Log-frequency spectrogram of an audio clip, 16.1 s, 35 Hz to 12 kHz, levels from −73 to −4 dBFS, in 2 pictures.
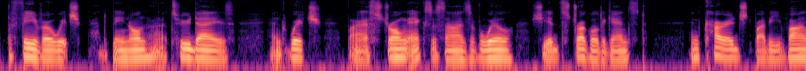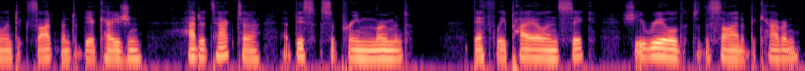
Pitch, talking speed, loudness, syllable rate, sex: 105 Hz, 170 wpm, -20 LUFS, 5.4 syllables/s, male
